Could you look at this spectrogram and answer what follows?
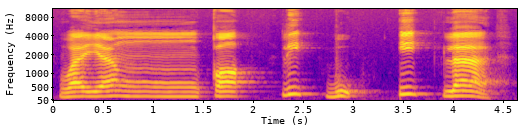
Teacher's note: Здесь у нас сокрытие твердое сокрытие, потому что каф, а сокрытие подчиняйте после идущему звуку, а каф у нас твердый звук, и удерживаем 2 раза с твердым произношением.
